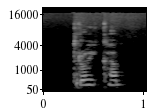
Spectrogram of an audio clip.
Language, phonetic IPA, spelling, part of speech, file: Polish, [ˈtrujka], trójka, noun, LL-Q809 (pol)-trójka.wav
